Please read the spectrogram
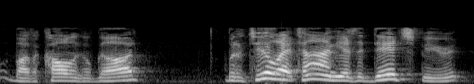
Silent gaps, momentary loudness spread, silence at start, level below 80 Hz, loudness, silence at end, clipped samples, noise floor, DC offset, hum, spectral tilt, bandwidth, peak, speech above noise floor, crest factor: none; 14 LU; 0.05 s; -64 dBFS; -14 LUFS; 0.2 s; under 0.1%; -56 dBFS; under 0.1%; none; -9 dB/octave; 5.8 kHz; 0 dBFS; 41 dB; 16 dB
